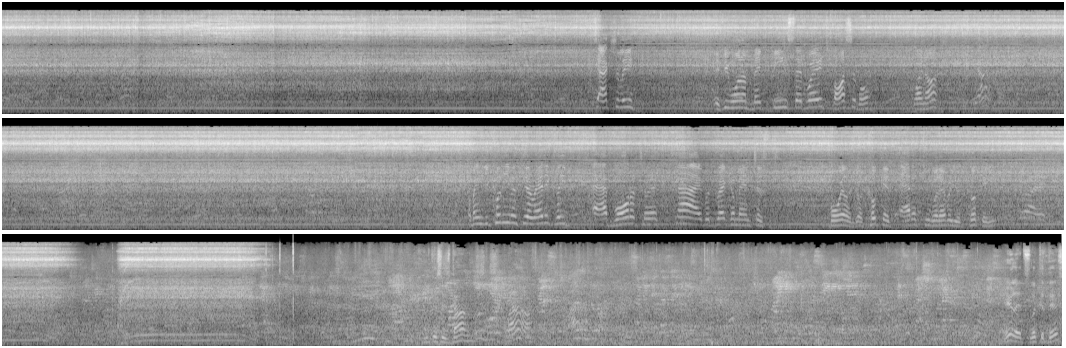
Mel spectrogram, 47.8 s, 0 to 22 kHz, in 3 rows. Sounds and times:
Blender: 0.0s - 36.3s.

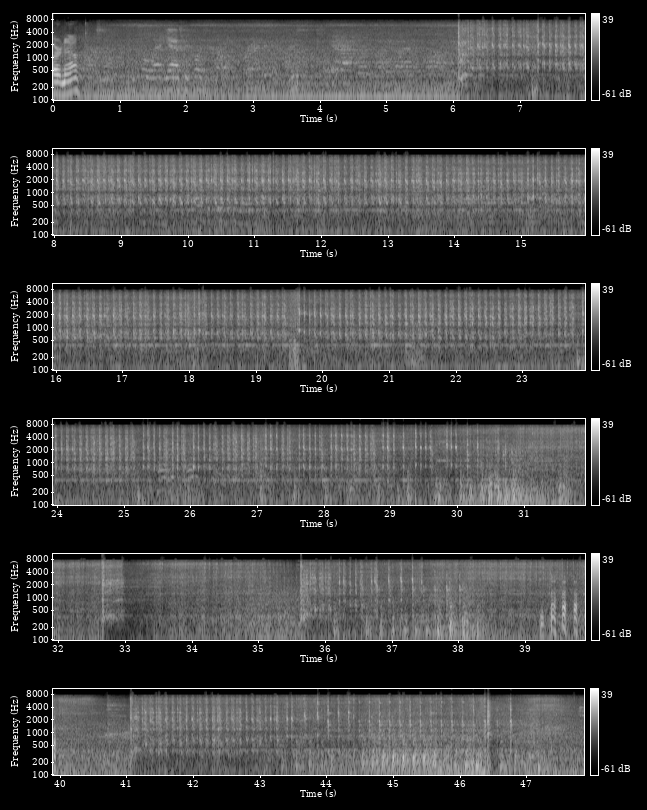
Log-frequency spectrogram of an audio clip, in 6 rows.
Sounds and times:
Engine: 0.0s - 47.8s
Rattle: 6.1s - 40.4s, 41.0s - 47.7s.

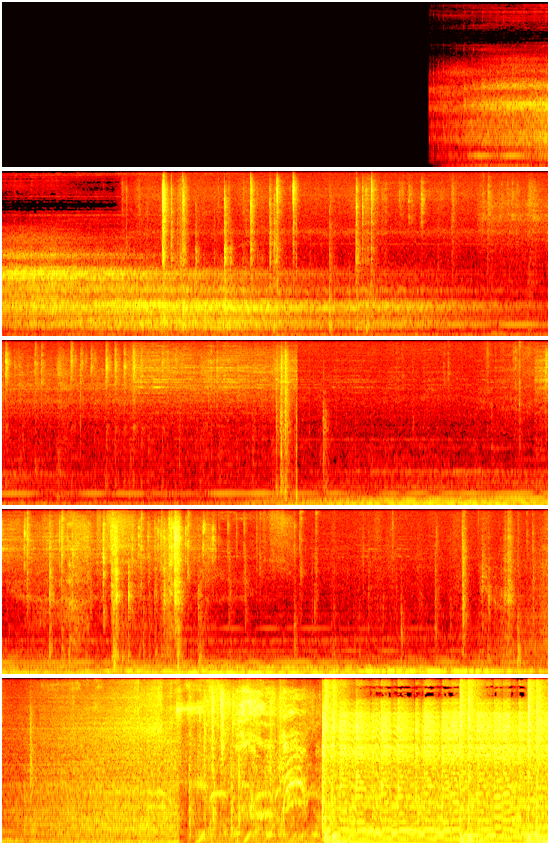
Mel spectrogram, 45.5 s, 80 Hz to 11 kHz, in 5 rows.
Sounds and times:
Music: 11.0s - 45.5s.

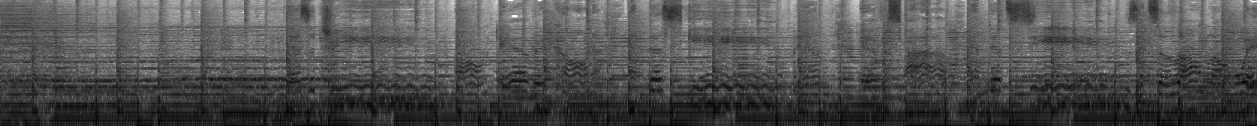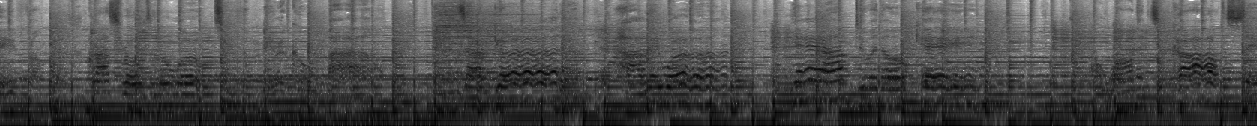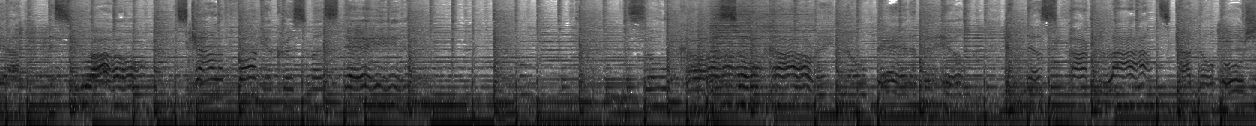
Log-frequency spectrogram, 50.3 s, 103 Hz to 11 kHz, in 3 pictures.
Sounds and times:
Christmas music: 0.0s - 50.2s.

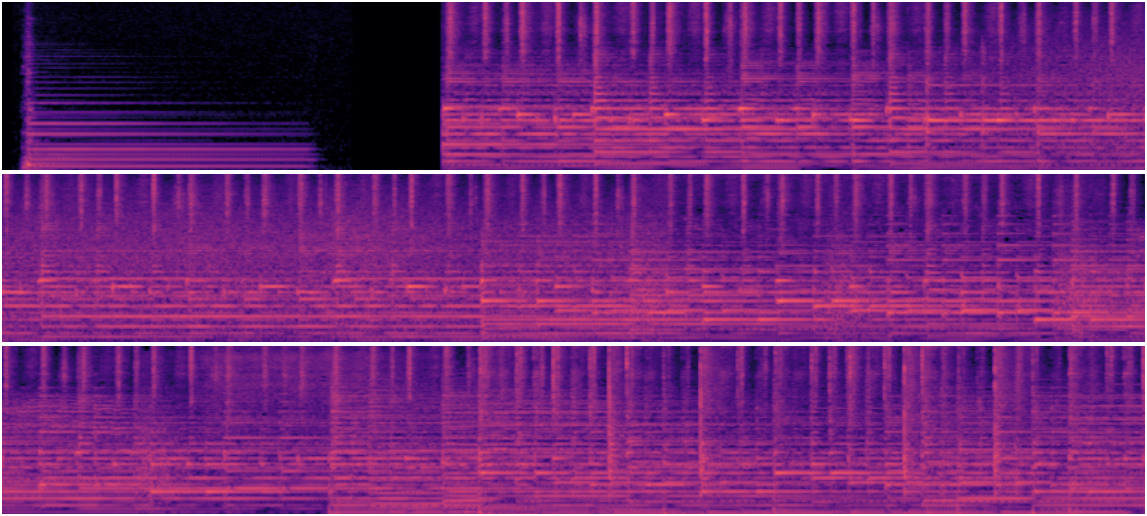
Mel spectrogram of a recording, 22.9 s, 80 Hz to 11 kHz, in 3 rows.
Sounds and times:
Music: 0.1s - 2.3s, 3.0s - 22.8s
Outside, rural or natural: 3.3s - 22.8s.

